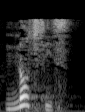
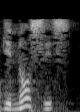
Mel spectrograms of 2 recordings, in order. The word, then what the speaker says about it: gnosis: So we're going to look at gnosis and ginosko. Praise the Lord. Gnosis or ginosis, it can be pronounced as gnosis or ginosis. Praise the Lord. That is G-N-O-I-S-I-S. G-N-O-S-I-S. Gnosis. And then ginosko is G-N-O-S-K-O.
